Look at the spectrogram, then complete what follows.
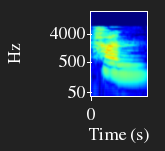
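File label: "han4", Cantonese; microsoft Hiu Maan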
